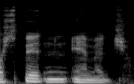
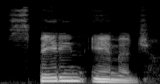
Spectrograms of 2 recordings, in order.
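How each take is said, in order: First: Spitting as "spittin'"; dropped-g pronunciation. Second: Spitting with a full "ing" ending, drawn out; full -ing pronunciation. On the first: Speaker showing the casual form, spitting as spittin'. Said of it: "Some people would say S P I T T I N". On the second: Speaker showing the careful form, Spitting with full -ing. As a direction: say Spitting slowly as "SPIT-ting". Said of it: "I don't think I would say". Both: Shown as a demonstration.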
